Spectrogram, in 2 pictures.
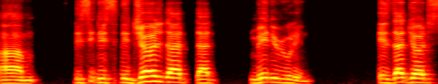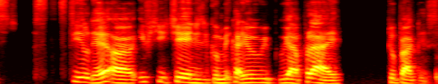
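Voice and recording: At a fairly slow pace, a man talks at medium pitch with ordinary pitch variation.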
